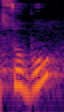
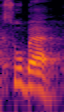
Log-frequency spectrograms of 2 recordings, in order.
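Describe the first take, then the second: First: The b is followed by a rounded u vowel. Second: The b is followed by an open a vowel. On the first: "You shouldn't circle the lips to form Dhamma" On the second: "open the mouth to, to add Fatha like Suba"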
